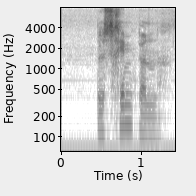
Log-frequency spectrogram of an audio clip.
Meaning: 1. to taunt 2. to abuse
- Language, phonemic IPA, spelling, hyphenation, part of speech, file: Dutch, /bəˈsxɪmpə(n)/, beschimpen, be‧schim‧pen, verb, Nl-beschimpen.ogg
